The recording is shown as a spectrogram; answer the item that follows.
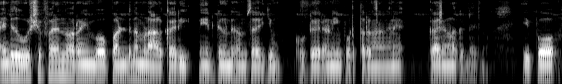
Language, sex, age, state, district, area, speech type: Malayalam, male, 45-60, Kerala, Palakkad, rural, spontaneous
